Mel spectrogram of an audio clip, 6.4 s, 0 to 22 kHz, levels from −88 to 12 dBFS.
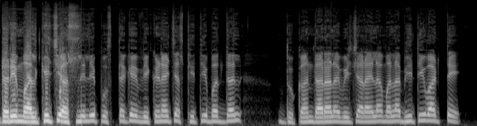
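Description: Input gain set too high is the likely cause of the microphone overload from 0.04 to 0.85 s. Peaks drive the converter about 6 dB past its ceiling, and the tops of the waveform are sheared flat on roughly 7 percent of samples. In the speech, this gives a harsh, crackling edge to the loudest syllables across that first stretch, a gritty distortion that sits on top of the voice.

Automatic gain control in the call software likely reacted to this by stepping the microphone volume down twice. At 0.08 s, the input level drops by about 2 dB, a small but sudden dip while the clipping is still under way. At 1.08 s, after the overload has ended, a much larger cut of about 9 dB follows. Voice and background fall together in a single abrupt step, and the speech is noticeably quieter from that point.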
